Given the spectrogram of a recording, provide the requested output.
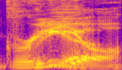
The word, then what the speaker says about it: Grýla: And it would be pronounced Grillo.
